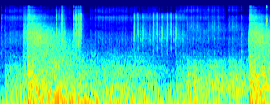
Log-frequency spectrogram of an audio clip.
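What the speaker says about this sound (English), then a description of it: "Throwing flashbang." A flashbang grenade bursts in a tactical shooter game, a loud blast leading into dense, sustained gunfire and booming noise.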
